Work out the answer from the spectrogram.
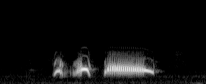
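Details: Decoy spotted dove in 'thúc bổi' style with a 'thổ đồng' voice: two quick hollow coos followed by a half-second vibrating croo that drops slightly at the close, with nothing else audible.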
